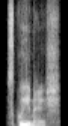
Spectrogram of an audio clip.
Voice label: "squeamish", British

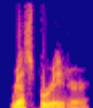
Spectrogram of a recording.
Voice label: "respirator", American

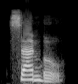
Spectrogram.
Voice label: "Sambo", Indian

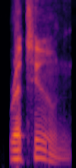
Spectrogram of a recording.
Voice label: "ratoon", American

